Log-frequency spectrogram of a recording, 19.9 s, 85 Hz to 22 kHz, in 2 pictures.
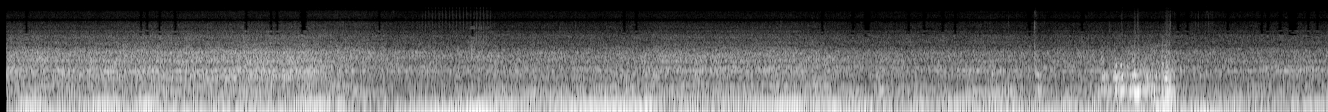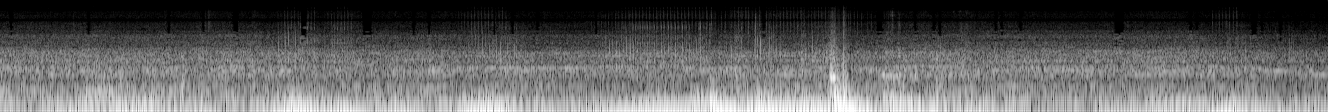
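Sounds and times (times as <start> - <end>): engine running at low speed: 0.0 - 19.9
short clatter: 7.7 - 9.0.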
